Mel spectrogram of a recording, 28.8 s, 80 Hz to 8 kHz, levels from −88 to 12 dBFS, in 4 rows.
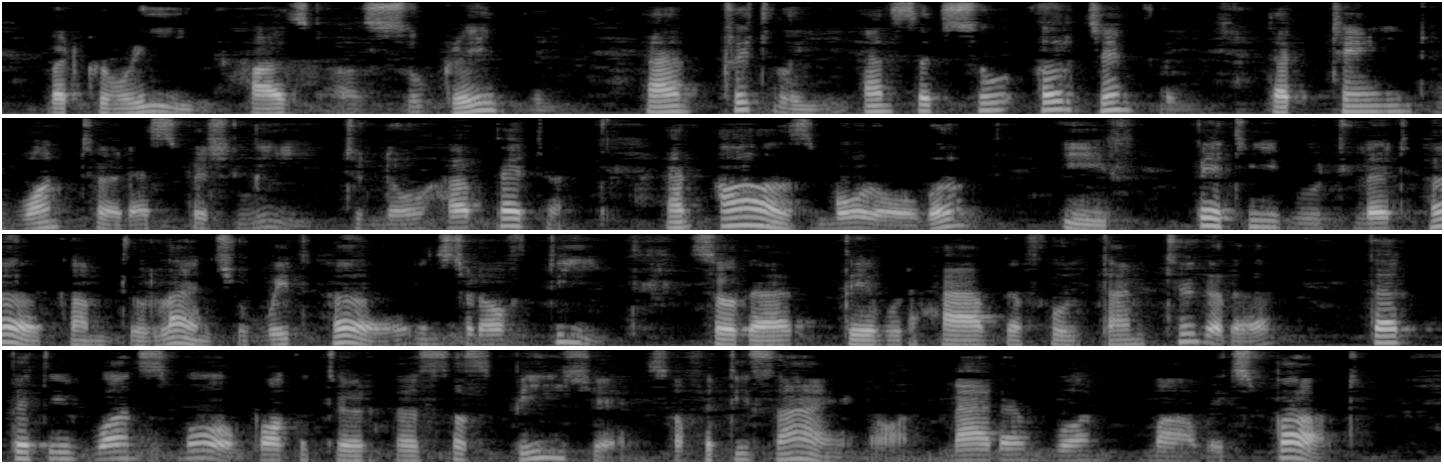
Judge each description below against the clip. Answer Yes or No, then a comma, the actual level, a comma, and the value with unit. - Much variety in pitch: Yes, wide, 6.0 semitones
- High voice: No, low, 135 Hz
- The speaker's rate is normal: No, slow, 125 wpm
